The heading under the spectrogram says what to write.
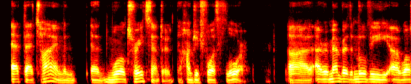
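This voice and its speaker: Here a man speaks in a New York accent. His pitch varies in an ordinary way. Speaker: investment executive. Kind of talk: podcast interview.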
